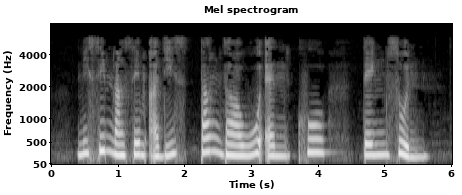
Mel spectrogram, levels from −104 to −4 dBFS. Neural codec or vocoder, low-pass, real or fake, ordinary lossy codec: none; 7.2 kHz; real; MP3, 24 kbps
